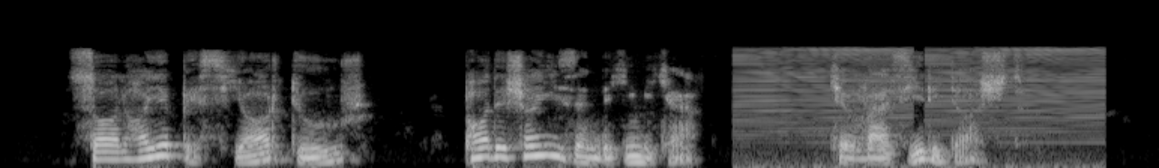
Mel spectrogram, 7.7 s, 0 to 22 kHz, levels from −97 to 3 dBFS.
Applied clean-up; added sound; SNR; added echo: none; Alarm; 15 dB; none.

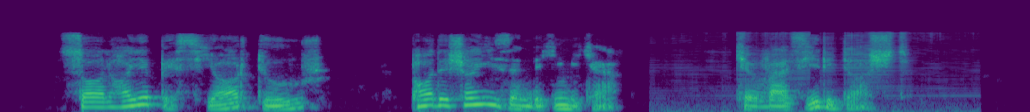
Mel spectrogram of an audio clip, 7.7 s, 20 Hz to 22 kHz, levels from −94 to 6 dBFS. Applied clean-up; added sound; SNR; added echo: neural separator model SepFormer DNS4.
